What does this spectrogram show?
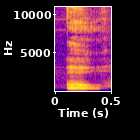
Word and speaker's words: au: up so a you is always pronounced like oh so the word Oh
